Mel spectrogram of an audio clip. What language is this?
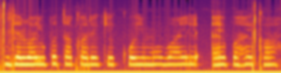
Magahi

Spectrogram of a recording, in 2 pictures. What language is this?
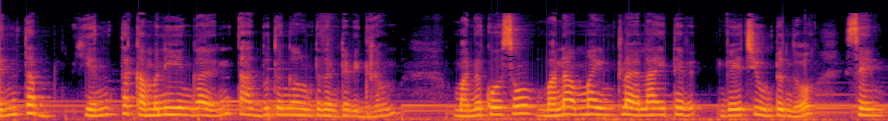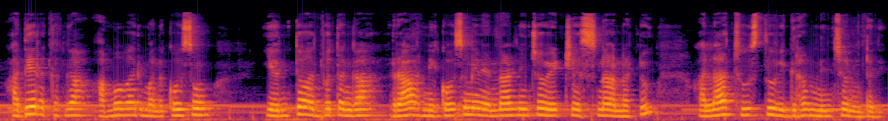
Telugu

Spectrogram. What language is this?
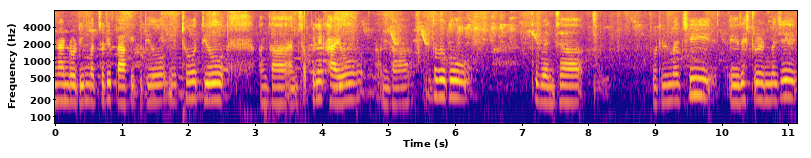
Nepali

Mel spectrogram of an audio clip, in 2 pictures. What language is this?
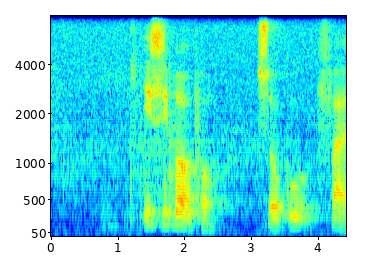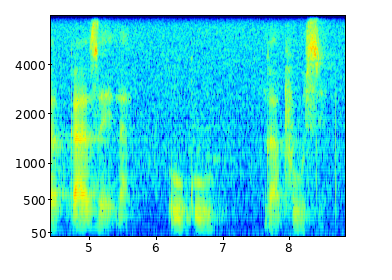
Zulu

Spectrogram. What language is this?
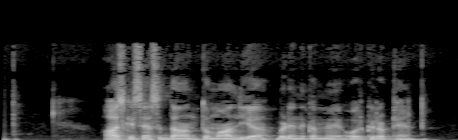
Urdu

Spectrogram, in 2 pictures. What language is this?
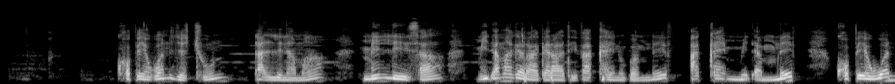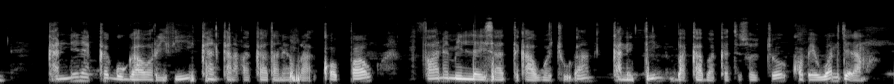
Oromo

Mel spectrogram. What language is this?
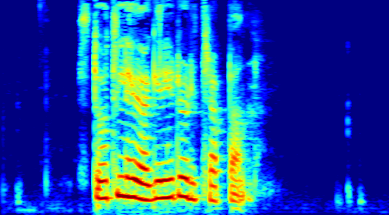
Swedish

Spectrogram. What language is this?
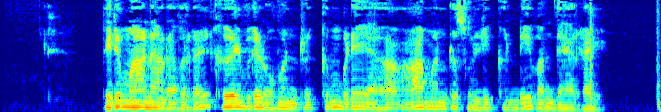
Tamil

